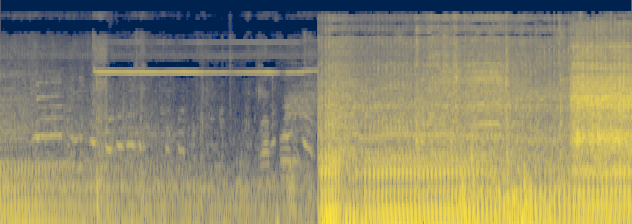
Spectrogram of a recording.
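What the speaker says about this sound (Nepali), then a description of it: "अहिले चाहिँ फाइनली बाइक स्टार्ट भयो" A motorcycle that had trouble starting finally catches, its engine bursting into a loud, steady, rough idle and revving close by, following a quieter stretch of faint handling sounds.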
